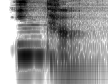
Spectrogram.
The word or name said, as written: yingtao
